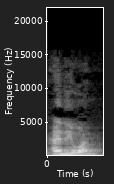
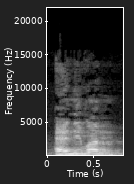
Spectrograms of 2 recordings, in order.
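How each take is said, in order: First: Said in the usual way. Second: Anyone said louder and higher, pronounced as eniwən with a falling tune; announced headword. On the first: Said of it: "teacher repeats headword in passing". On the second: Shown as a demonstration. Teacher introducing a vocabulary word to students, loud and falling. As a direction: call out Anyone as the new word on the list. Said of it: "teacher announces new headword".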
